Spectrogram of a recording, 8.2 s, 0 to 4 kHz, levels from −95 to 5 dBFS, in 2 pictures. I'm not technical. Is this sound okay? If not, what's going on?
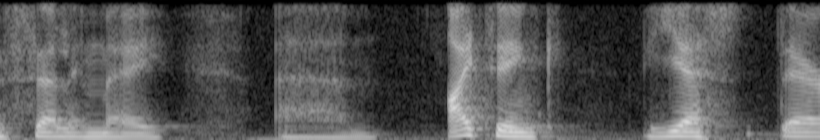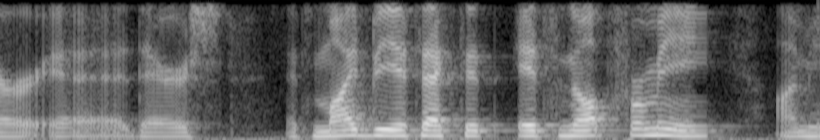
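No. Twice in this speech, near 0.48 to 0.55 s and again near 7.60 to 7.67 s, there is a quick smear or wobble lasting a few hundredths of a second. That is short concealed packet loss: about 40 ms of the call arrived too late to be played, so the receiving end patched the gap by stretching the sound just before it, then blended back into the real audio. The call line itself carries nothing above 4 kHz, so the sound is a little dull.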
